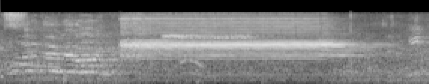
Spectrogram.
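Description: A wrestling match-timer buzzer sounds about a second in: one steady electronic tone held for about two seconds, then cutting off. Voices of spectators and coaches are heard before it.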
